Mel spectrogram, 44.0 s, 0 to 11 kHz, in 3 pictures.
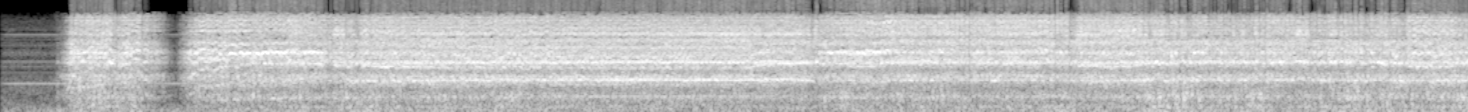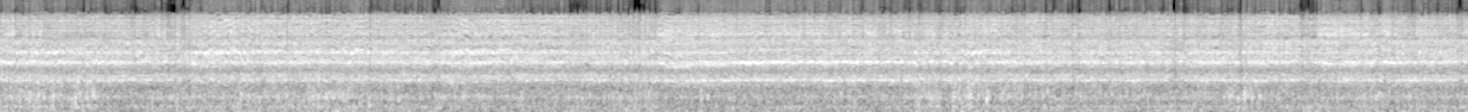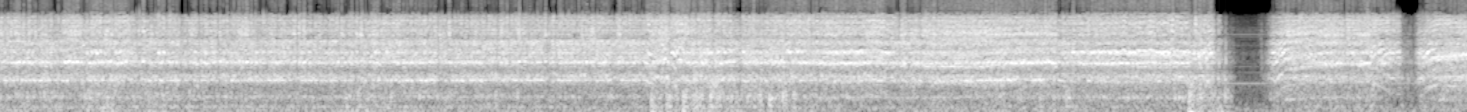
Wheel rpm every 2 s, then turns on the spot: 70, 180, 210, 210, 220, 220, 230, 230, 230, 230, 230, 230, 240, 230, 230, 240, 230, 240, 230, 220, 170, 130.
none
